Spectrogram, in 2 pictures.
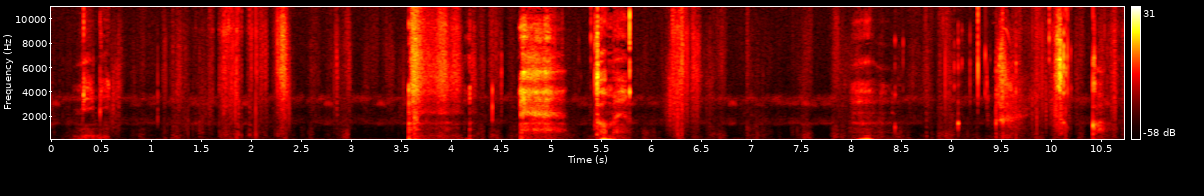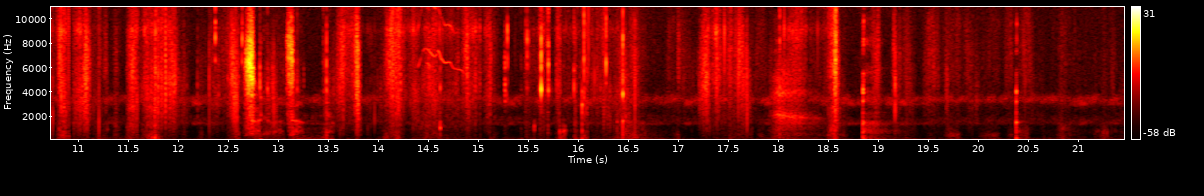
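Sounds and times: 
biting and chewing food: 0:00.0 - 0:21.4
soft rustling: 0:00.0 - 0:21.4.

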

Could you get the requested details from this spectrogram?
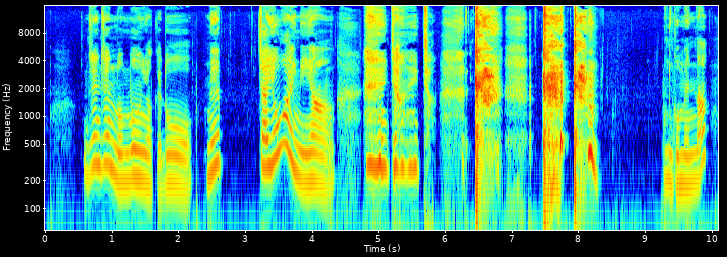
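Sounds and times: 
speech: 0:00.6 - 0:07.8, 0:09.3 - 0:10.0
person having a harsh coughing fit: 0:06.4 - 0:08.4.

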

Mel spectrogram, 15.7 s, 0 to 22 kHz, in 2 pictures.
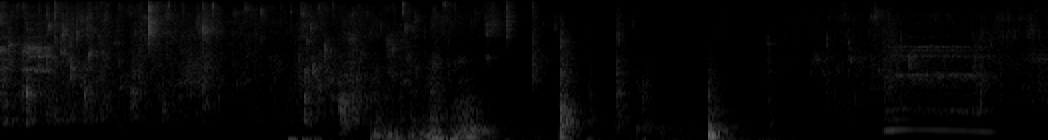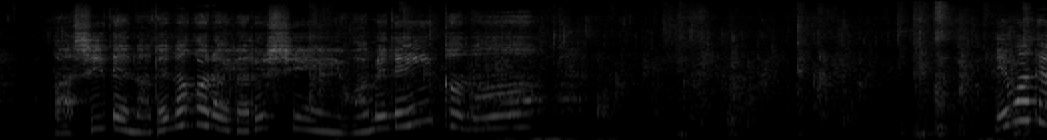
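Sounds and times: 
shower water running: 0:00.0 - 0:03.9, 0:05.8 - 0:15.7
handling knocks and thumps: 0:02.7 - 0:05.8
speech: 0:08.5 - 0:12.0.

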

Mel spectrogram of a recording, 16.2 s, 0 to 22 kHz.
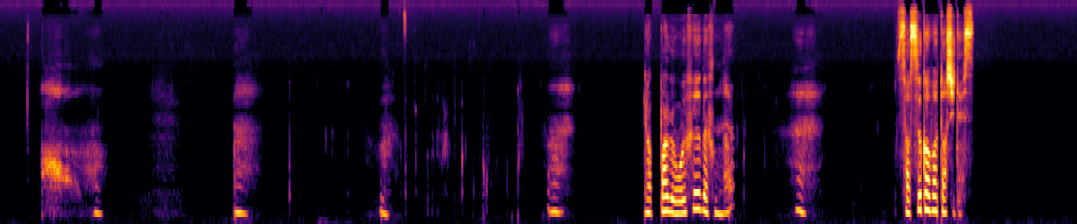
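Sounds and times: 
speech: 0:01.4 - 0:01.6, 0:10.0 - 0:11.1, 0:12.0 - 0:12.3, 0:13.6 - 0:14.6
person chewing and biting a sweet dessert: 0:05.9 - 0:08.0.

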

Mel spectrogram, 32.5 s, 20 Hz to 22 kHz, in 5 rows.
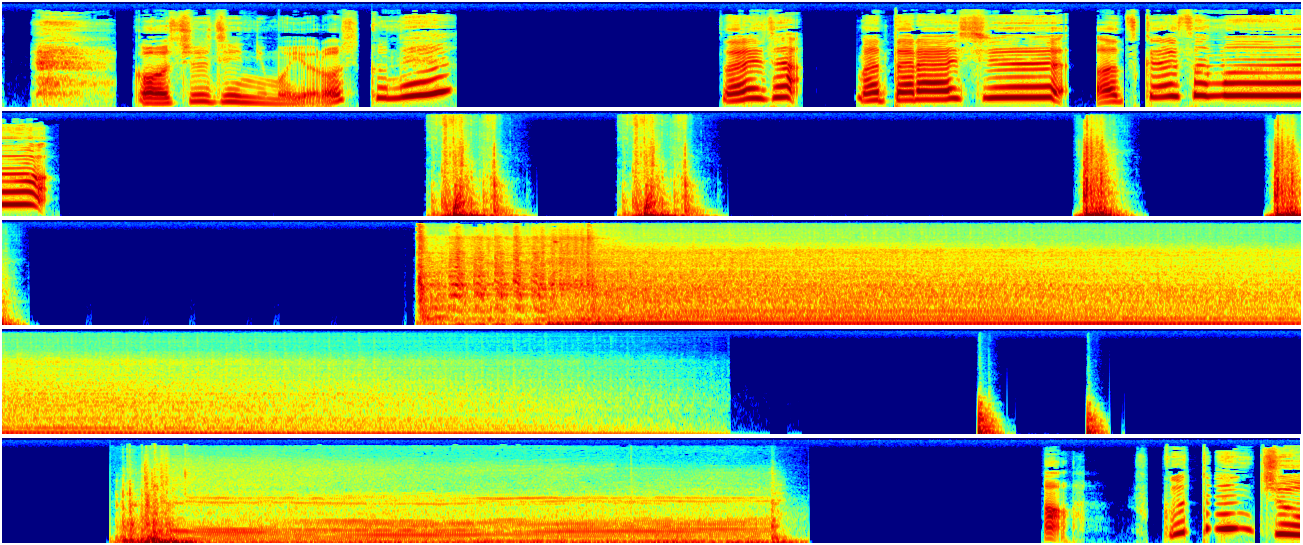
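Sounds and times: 
speech: 0:00.7 - 0:02.3, 0:03.6 - 0:06.8, 0:31.2 - 0:32.4
sharp knocks: 0:12.9 - 0:13.1
car engine cranking, starting and idling: 0:15.1 - 0:23.2, 0:26.8 - 0:30.0.

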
